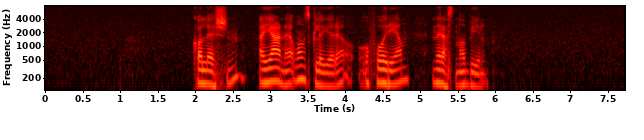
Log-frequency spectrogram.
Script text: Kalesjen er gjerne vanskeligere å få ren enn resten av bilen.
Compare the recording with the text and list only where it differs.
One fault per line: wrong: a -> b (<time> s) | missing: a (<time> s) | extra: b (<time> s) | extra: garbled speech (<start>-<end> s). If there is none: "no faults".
no faults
